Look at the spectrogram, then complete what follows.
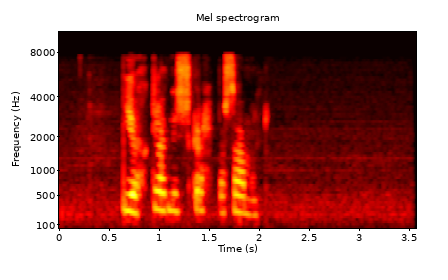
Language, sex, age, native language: Icelandic, female, 20-29, Icelandic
